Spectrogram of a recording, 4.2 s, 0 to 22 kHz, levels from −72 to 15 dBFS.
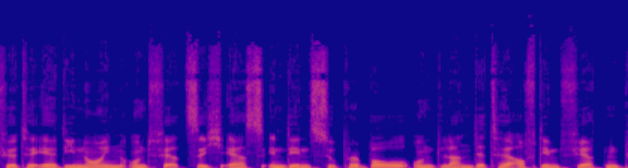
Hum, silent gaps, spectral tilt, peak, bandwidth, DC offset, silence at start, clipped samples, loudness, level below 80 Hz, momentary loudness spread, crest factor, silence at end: none; none; -6 dB/octave; -4 dBFS; 17.5 kHz; under 0.1%; 0 s; under 0.1%; -20 LUFS; -46 dBFS; 4 LU; 16 dB; 0 s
